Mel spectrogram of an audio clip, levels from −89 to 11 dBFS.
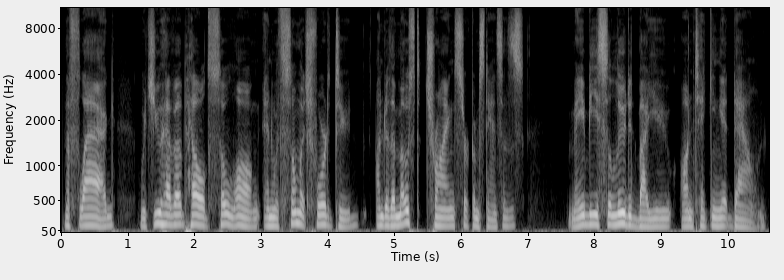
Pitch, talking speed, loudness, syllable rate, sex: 125 Hz, 150 wpm, -20 LUFS, 4.3 syllables/s, male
